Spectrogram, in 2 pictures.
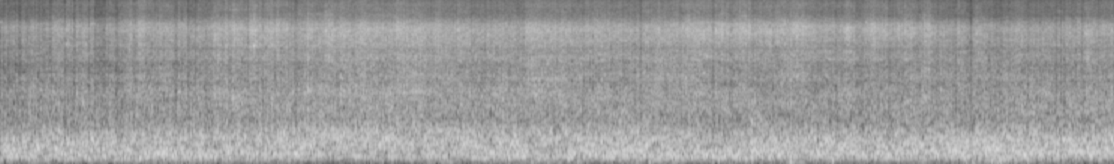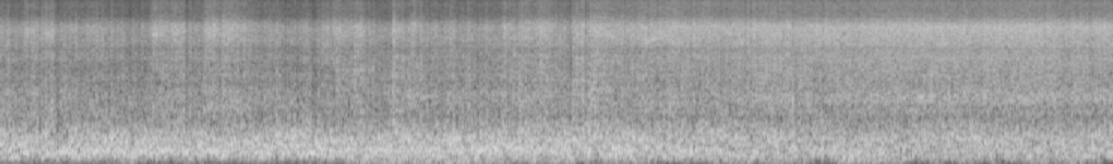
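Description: Passenger train running through a tunnel, heard at a carriage window: a steady, loud rumble of wheels on the rails.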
